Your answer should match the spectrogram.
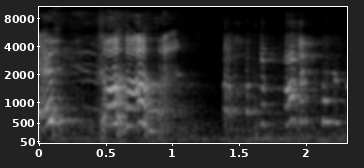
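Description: Laughter in short, choppy bursts, breaking off briefly after about a second and then starting up again.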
